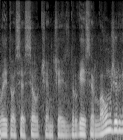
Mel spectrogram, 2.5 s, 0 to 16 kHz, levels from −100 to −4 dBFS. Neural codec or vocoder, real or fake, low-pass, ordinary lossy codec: none; real; 14.4 kHz; Opus, 24 kbps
